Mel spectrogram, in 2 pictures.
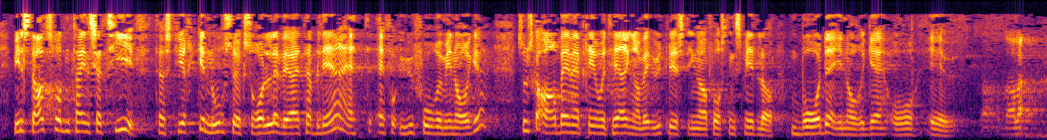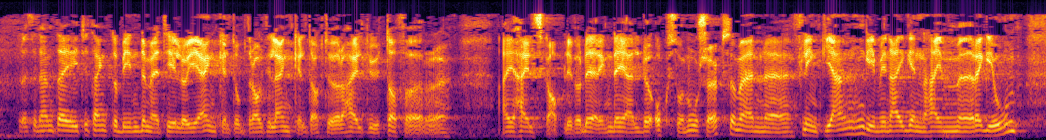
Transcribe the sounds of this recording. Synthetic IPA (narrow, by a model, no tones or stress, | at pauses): ʋɪlst̪ɑːt̪sʁoːt̪n̩t̪ʰɑːɪnɪsɪɑt̪ʰiːʋt̪ʰɪlɔst̪ʏɾkənuːʁsøːksʁɔlːəʋɛɔɛt̪ɑbleːɾəɛt̪ɛfɔʔʉːfuːɾʉmɪnɔɾɡə | sɔmskɑɑʁbæɪəmɛpʰʁɪʊɾɪt̪ʰeːɾɪŋəʁʋɛʉːt̪ʰlyːsnɪŋəɑfɔʁsknɪŋsmɪd̪ləʁboːd̪əɪnɔʁɡəɔeːʉː | pʰɾɛsɪd̪ɛnt̪æɪɾɪçːət̪ʰɛŋk̚t̪ɔbɪnd̪əmɛt̪ʰɪlɔjiːɛŋkəlt̪ʊpd̪ɾɑːɡ̚t̪ʰɪlɛŋkəlt̪əɑkt̪ʰøːɾəhæɪlt̪ʉːt̪ɑfɔ̰ɾ | ʔæ̰ɪhæɪlt̪skɑ̰ːpəlɪʋʉɖeːɾɪŋd̪ɛjɛld̪əʔɔksɔnuːʂøːksɔmæɪnflɪŋkjɛŋɪmɪnæɪɡənhæɪmɾɛɡɪuːn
